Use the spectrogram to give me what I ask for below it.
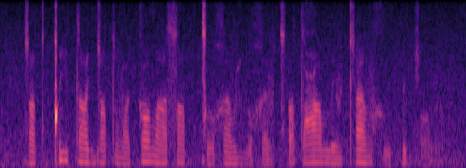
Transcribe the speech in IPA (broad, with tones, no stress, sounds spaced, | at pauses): c e˩ tˤ ǃ i˥ t ɑ˧ ɟ ɔ˧ tˤ v ɵ˩ k ɵ˥ ðˤ a˧ s ɔ˧ tˤ ǀ u˩ χ a˧ v ʎ u˩ χ ɛ˩ v t͡sʼ ɔ˧ tˤ ʕ ɑ˥ m e˧ v cʰ a˥ v x u˩ h ʏ˥ c ɔ˩ v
